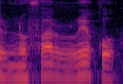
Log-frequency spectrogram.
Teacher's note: قاف مستعلیہ ہے، پر پڑھا جائے گا۔ بین، بی یا لین ہے، تھوڑا نرمی کے ساتھ کھینچ کر ادا کریں گے، نہ کو کھینچنا نہیں۔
